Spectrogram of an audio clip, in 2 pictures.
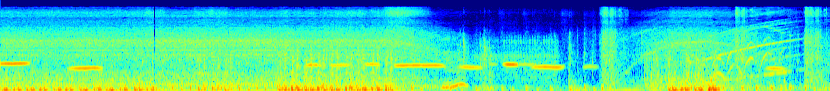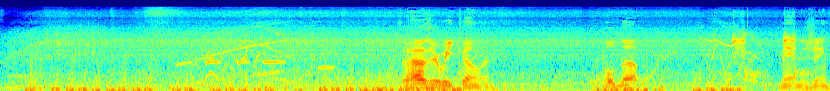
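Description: Game music plays with light melodic notes.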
